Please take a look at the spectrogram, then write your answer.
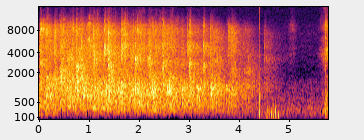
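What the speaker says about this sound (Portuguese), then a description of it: "Dê as palmas para o Senhor bem alto" A church congregation claps loudly and steadily in praise, a dense wash of hand claps that fades toward the end, leaving a few scattered taps.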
